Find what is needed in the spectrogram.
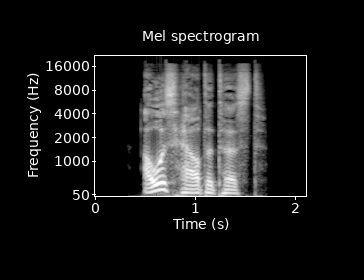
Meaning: inflection of aushärten: 1. second-person singular dependent preterite 2. second-person singular dependent subjunctive II
- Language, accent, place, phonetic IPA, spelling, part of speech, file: German, Germany, Berlin, [ˈaʊ̯sˌhɛʁtətəst], aushärtetest, verb, De-aushärtetest.ogg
